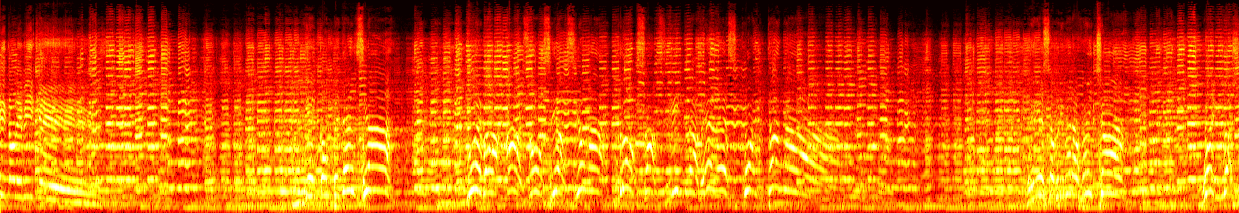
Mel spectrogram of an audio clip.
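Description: Andean folkloric orchestra led by saxophones playing a lively huaylarsh tune, the melody full of sliding, bending notes.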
